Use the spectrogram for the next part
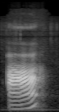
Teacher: second tone AR starts with a little lower pitch and goes up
